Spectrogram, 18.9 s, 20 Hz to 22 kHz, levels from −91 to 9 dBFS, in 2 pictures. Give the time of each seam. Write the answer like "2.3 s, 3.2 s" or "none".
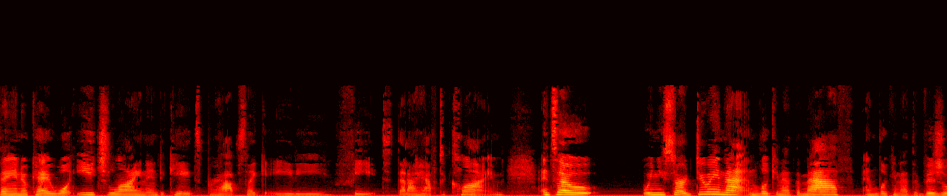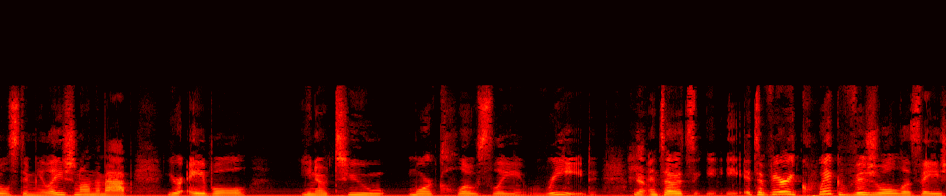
15.8 s

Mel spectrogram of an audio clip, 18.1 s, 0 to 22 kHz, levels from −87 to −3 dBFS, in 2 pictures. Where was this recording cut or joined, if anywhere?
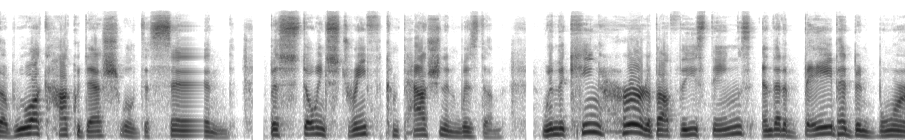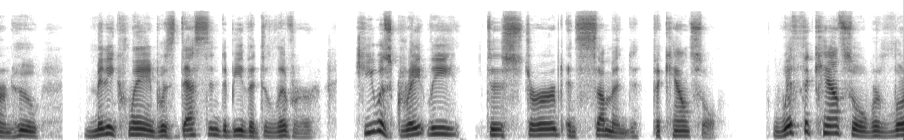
5.3 s

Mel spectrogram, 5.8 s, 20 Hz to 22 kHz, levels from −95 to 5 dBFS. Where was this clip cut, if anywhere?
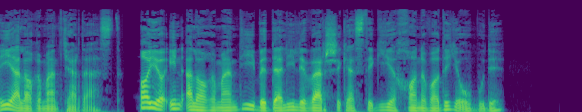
1.3 s

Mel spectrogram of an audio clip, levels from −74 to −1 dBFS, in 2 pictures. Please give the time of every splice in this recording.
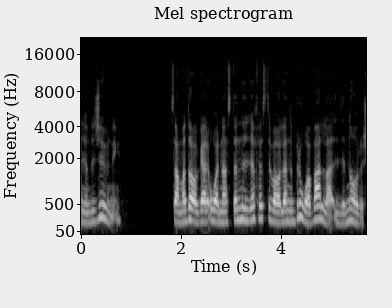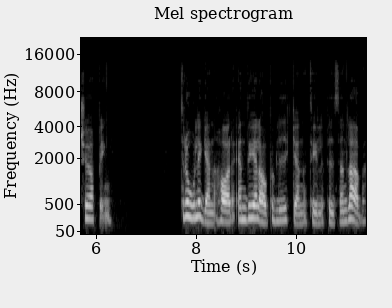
none

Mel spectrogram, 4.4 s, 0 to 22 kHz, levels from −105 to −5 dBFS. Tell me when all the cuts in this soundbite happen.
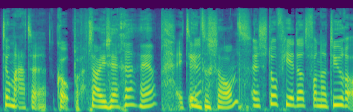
2.2 s

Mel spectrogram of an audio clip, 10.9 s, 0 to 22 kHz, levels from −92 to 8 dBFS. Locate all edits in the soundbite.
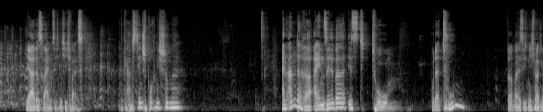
none

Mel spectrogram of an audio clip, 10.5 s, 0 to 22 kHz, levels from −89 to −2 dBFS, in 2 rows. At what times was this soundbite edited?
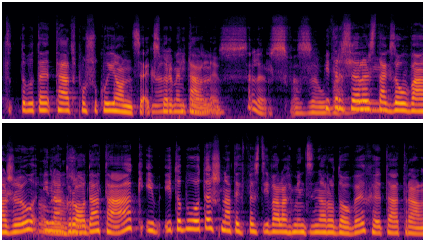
5.7 s

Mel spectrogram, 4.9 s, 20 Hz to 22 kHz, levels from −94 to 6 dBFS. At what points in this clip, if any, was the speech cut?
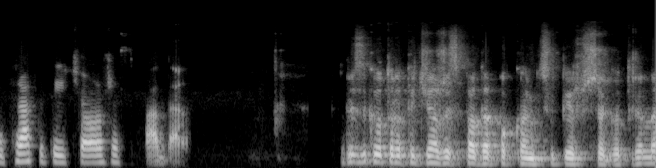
none

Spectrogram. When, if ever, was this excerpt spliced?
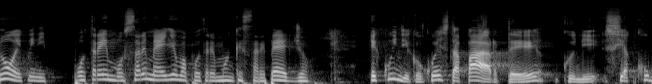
none

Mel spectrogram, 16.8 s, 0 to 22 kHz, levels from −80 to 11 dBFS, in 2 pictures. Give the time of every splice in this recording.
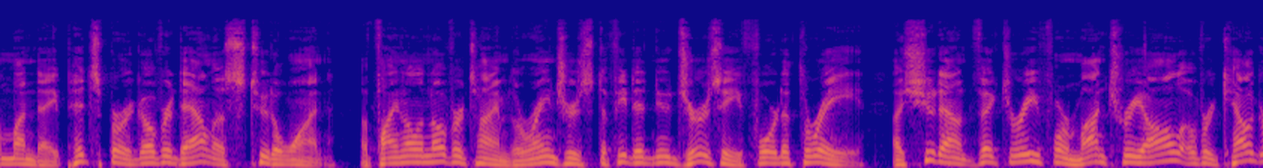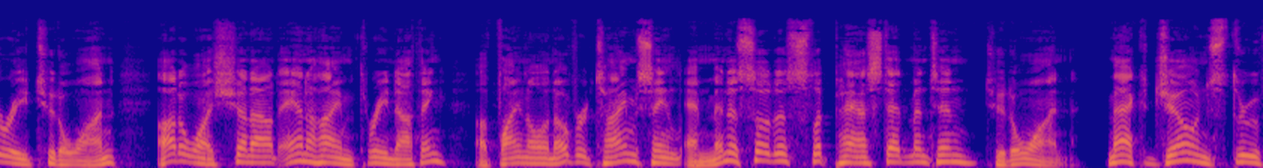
12.9 s, 15.6 s

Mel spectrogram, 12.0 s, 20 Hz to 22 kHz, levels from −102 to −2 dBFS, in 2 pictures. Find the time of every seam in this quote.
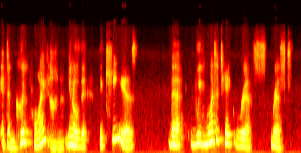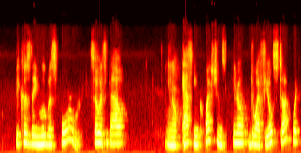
1.3 s, 7.8 s, 10.5 s

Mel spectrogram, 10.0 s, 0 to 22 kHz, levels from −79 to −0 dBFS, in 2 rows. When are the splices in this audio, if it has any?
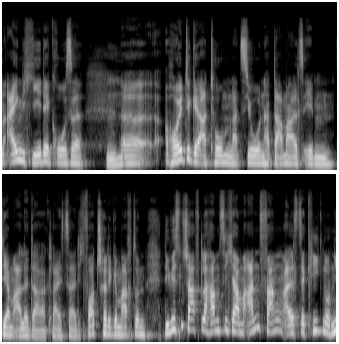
6.2 s

